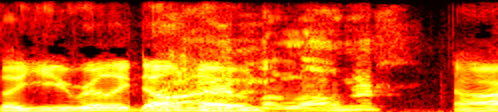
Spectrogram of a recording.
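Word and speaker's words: Milonas: Black, Beer City Bruiser, Brian Malonis is how you say that.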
